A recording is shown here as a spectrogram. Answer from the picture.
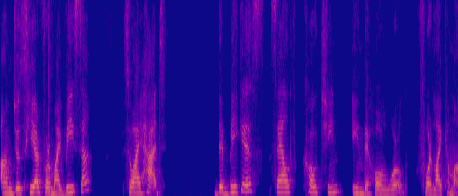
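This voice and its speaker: The speaker has a non-native accent and talks at a very slow pace with ordinary pitch variation. The recording is very clean, with a silent background. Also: woman, fairly high pitch for a woman. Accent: foreign. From Colombia. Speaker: life coach. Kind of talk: interview.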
